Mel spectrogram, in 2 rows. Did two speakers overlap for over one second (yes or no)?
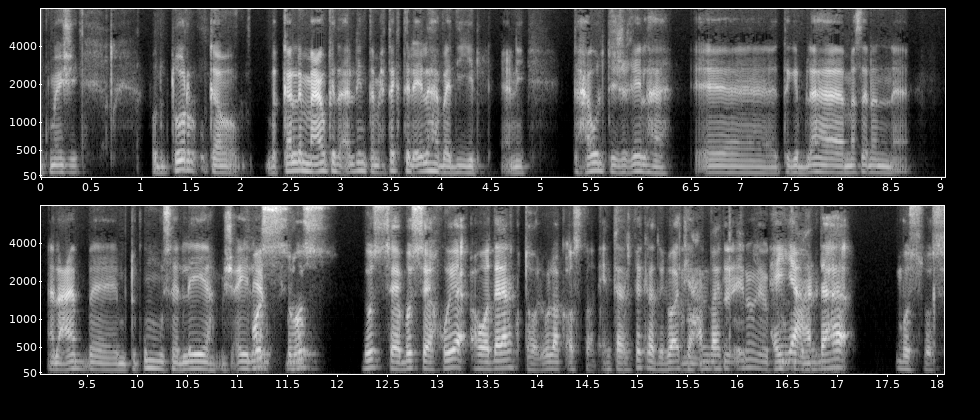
yes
